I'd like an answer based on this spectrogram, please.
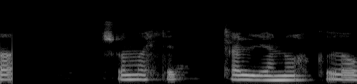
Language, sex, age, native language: Icelandic, male, 9, Icelandic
